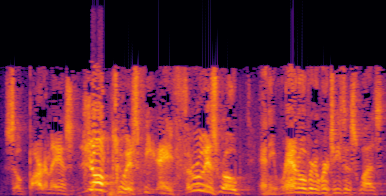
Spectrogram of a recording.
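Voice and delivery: loud, high, breakneck excitement in the telling; excited storytelling. A narrator's reading. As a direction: tell it with a burst of energy. Excited narration of the beggar leaping up.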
